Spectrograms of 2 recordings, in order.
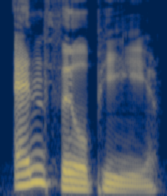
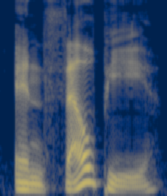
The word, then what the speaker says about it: enthalpy: Next is enthalpy or enthalpy. Enthalpy or enthalpy. It's spelled like it sounds.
